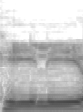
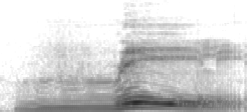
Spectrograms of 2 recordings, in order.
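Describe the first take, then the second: First: The first sound is a non-English R sound. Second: The first sound is an English R sound. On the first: The speaker calls it wrong. "Some languages have different or sound. It's not really" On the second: The speaker calls it right. "It's really, like ra"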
